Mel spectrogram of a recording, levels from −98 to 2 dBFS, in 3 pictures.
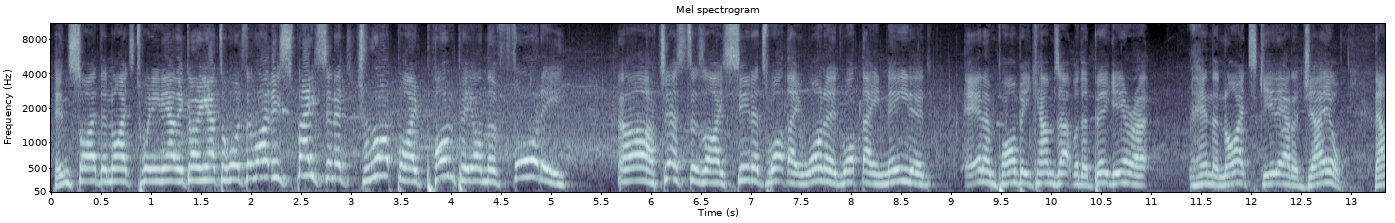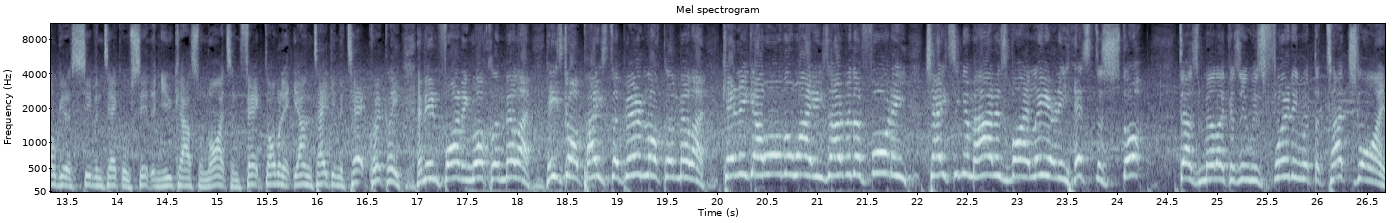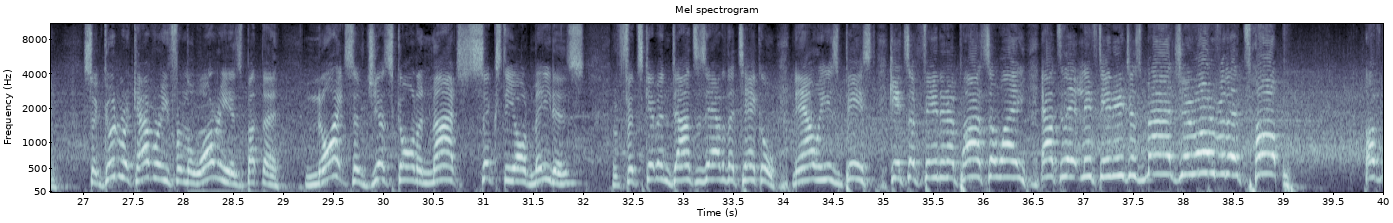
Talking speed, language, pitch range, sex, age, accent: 225 wpm, English, 210-320 Hz, male, 20-39, Australian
